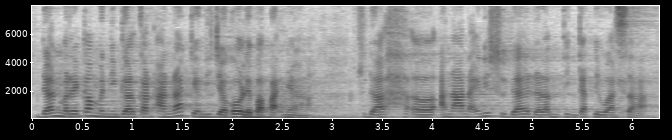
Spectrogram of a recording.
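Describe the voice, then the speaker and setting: A woman's voice: fairly low pitch, fairly even intonation, a little fast, a crowd in the background. A woman from the audience putting a question to the speakers, careful and hesitant. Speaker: audience member asking a question. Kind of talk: question from the floor at a talk. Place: church hall. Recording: echoey hall with long reverb.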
